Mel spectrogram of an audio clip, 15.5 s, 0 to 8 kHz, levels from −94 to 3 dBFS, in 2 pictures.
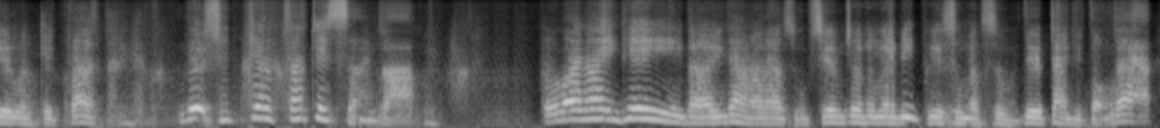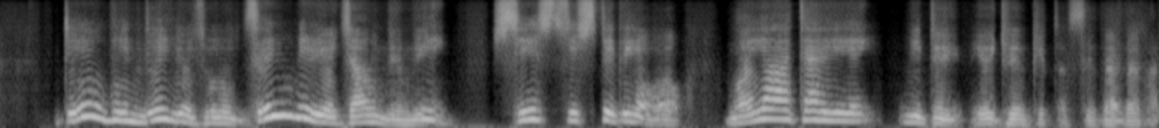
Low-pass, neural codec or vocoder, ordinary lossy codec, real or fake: none; codec, 16 kHz, 0.5 kbps, FreqCodec, smaller model; none; fake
